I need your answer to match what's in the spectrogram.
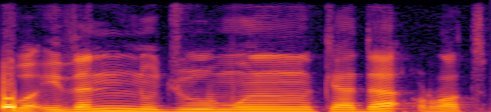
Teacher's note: the ra is recited with full mouth, but still must remain subtle, as is a very common thing among Asians to overemphasize the letter ra.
